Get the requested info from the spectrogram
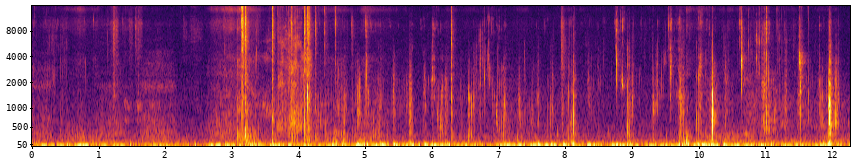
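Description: A person chewing mouthfuls of spicy mutton curry with vegetable pulao, eaten by hand and recorded up close for an ASMR eating video: a dense run of short mouth clicks, loudest about three and four seconds in and again just before the end.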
